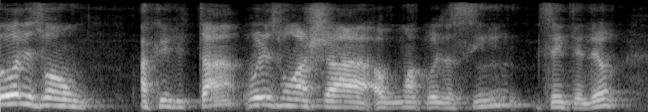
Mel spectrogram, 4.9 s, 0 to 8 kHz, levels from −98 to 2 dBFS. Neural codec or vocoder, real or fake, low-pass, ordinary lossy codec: codec, 24 kHz, 6 kbps, HILCodec; fake; 7.2 kHz; AAC, 32 kbps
